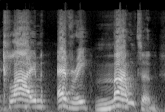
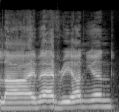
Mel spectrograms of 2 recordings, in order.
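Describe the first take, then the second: First: The consonants are hard and exaggerated. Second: The consonants are soft and barely heard. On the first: The speaker calls it right. "I want to hear k. I want to hear v. I want to hear m in mountain" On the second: The speaker calls it wrong. "I don't want to hear lime every onion"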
